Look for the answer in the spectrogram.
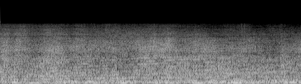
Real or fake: real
